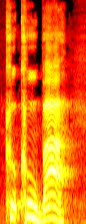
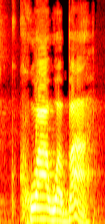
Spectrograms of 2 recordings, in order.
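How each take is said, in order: First: The word begins with a 'koo' sound. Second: The word begins with a 'kwa' sound. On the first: This is the common everyday form. The speaker calls it wrong. "that's how people say it" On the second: This is the original Hebrew form. The speaker calls it right. "the way you say Cuba in Hebrew is"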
